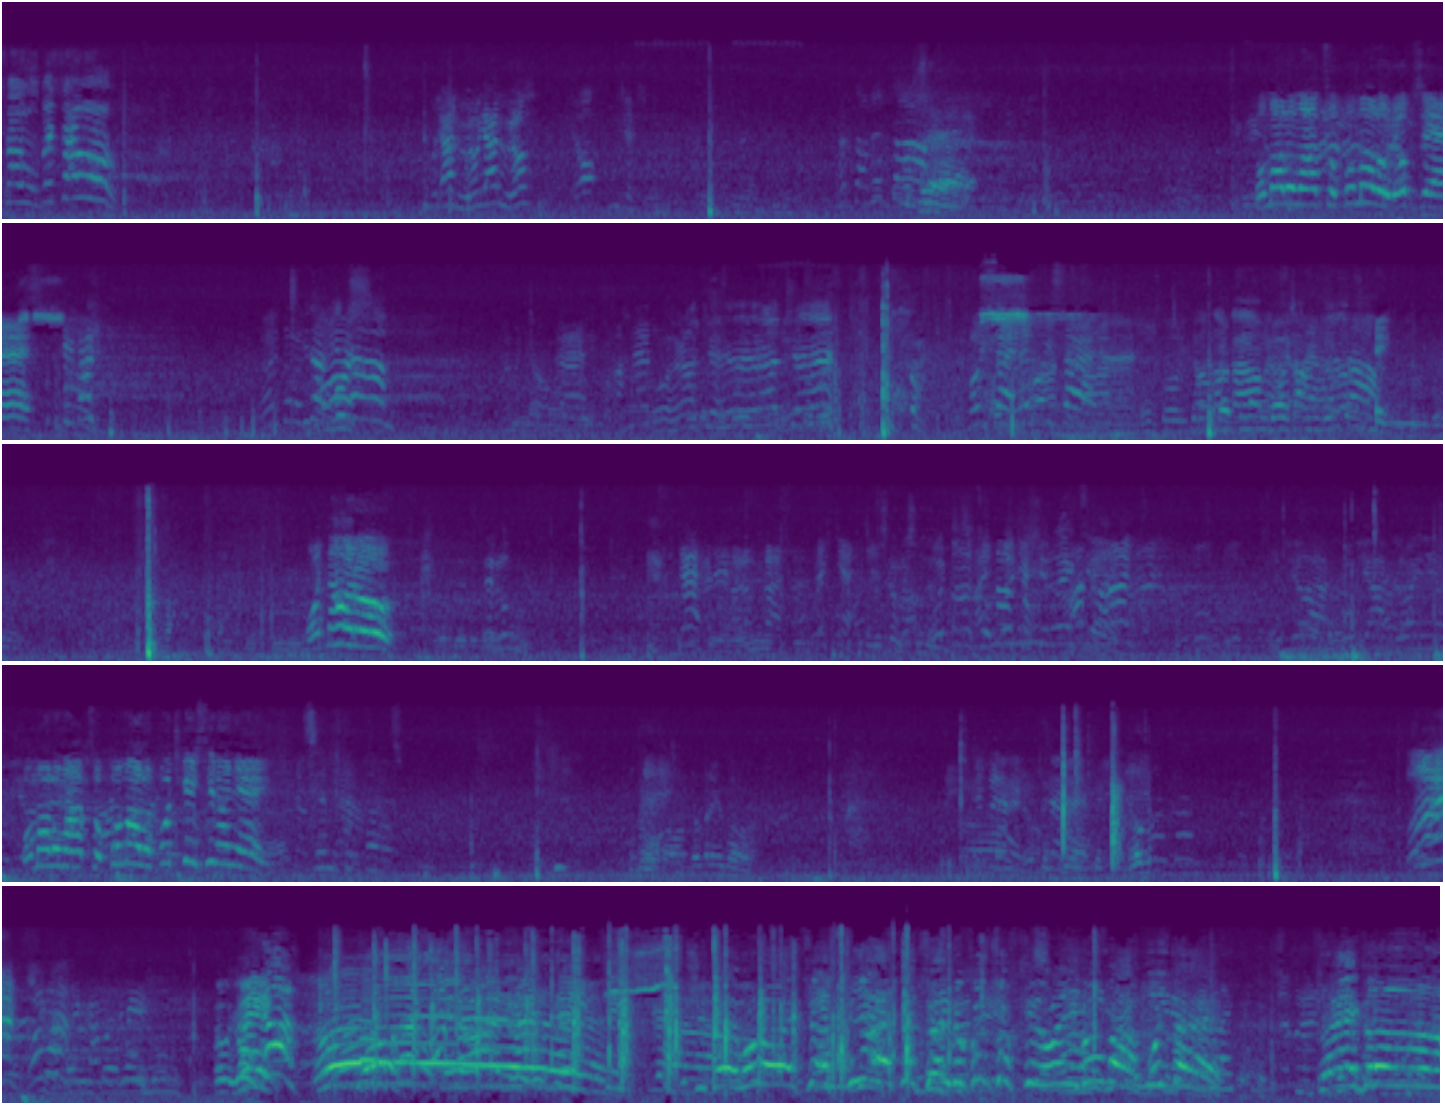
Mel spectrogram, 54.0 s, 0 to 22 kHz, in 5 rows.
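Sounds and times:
man shouting: 13.1s - 14.1s, 43.0s - 43.9s, 44.9s - 47.7s
football being kicked: 22.6s - 23.0s.

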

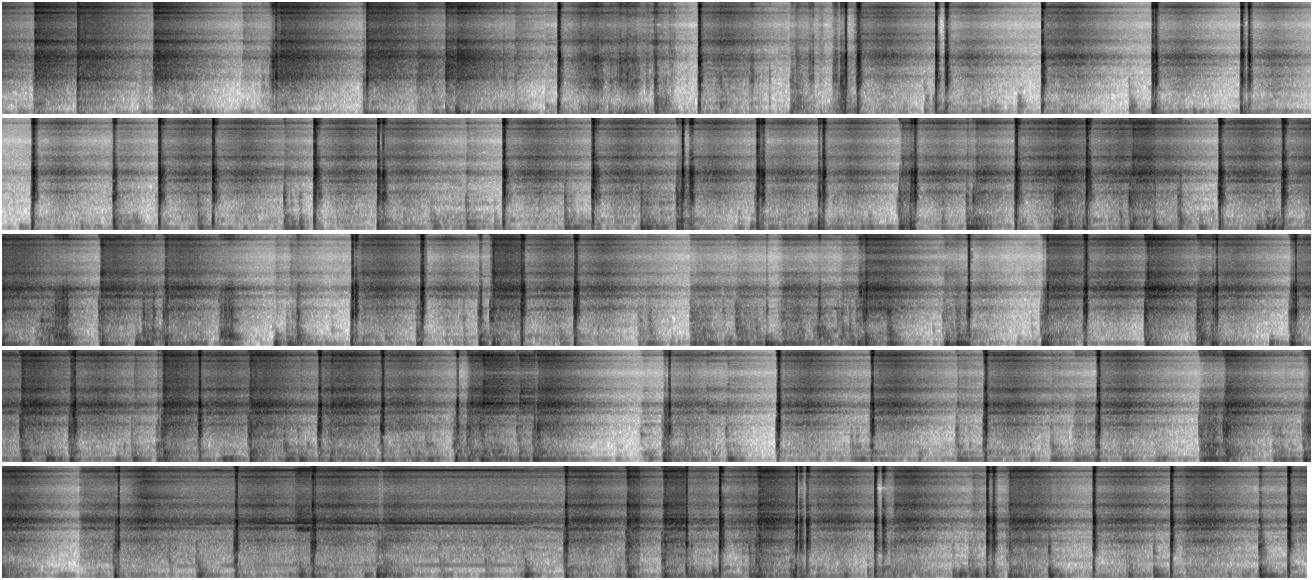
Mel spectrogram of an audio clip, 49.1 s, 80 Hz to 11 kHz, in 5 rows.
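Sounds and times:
mallet striking flooring nailer: 0.0s - 42.5s, 43.2s - 49.0s
steady low hum: 3.4s - 7.0s.

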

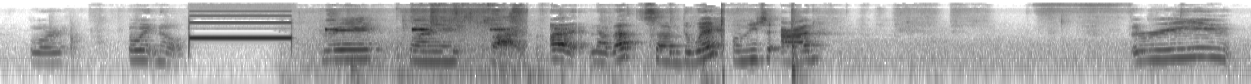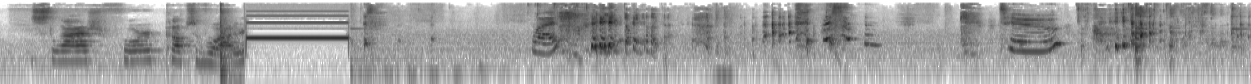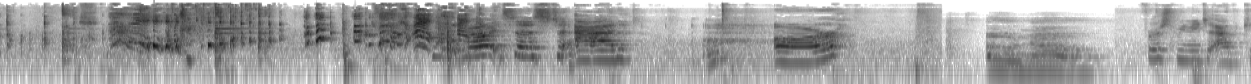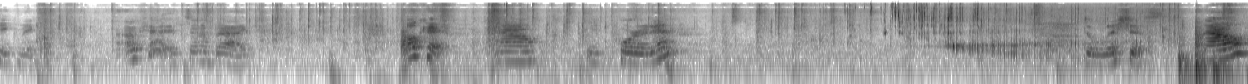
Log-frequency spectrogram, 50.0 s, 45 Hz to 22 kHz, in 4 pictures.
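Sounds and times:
plastic bag rustling: 39.2s - 43.6s, 44.9s - 50.0s
water pouring and splashing: 46.2s - 49.4s.

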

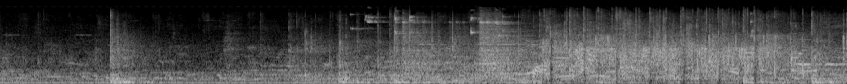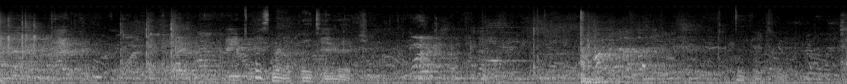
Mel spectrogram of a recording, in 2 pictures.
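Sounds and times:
spectators shouting and cheering: 4.7s - 9.2s.

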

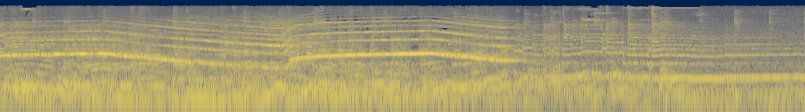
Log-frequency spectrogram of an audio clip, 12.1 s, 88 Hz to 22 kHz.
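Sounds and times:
emergency siren wailing: 0.0s - 10.4s
electric guitar: 0.0s - 12.0s.

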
